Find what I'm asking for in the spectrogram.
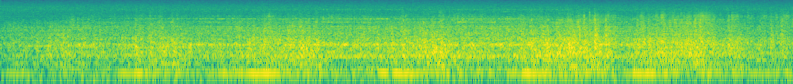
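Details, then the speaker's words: Milling cutter with a badly fitted phosphor bronze split spindle bearing. A rough, rattling chatter over a steady low hum leaves a ragged cut. "you can hear what a badly fitted bearing sounds"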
